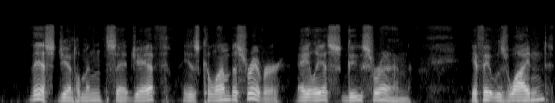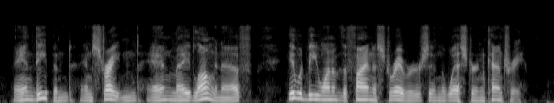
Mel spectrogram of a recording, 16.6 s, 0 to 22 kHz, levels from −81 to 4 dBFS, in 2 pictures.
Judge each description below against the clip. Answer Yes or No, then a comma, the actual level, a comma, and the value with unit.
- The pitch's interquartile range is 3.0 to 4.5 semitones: Yes, average, 3.6 semitones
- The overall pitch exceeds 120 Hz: Yes, low, 135 Hz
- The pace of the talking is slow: Yes, slow, 125 wpm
